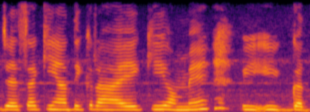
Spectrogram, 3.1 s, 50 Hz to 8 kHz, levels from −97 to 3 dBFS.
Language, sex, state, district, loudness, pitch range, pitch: Hindi, female, Chhattisgarh, Bilaspur, -13 LUFS, 240-260 Hz, 250 Hz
